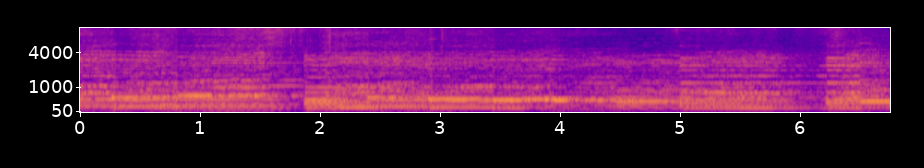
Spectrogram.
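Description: Church music: slow, held chords played on a keyboard, with a brief dip in level near the end.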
